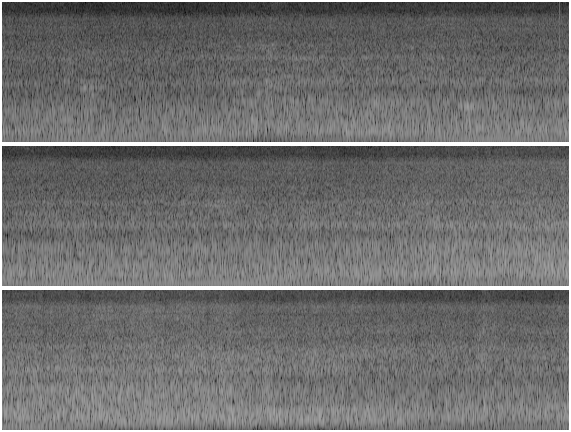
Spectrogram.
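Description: Indian Railways LHB passenger coaches rolling slowly past along a station platform, a steady low drone of wheels and running gear that holds level throughout.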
